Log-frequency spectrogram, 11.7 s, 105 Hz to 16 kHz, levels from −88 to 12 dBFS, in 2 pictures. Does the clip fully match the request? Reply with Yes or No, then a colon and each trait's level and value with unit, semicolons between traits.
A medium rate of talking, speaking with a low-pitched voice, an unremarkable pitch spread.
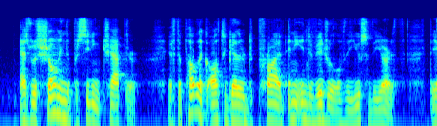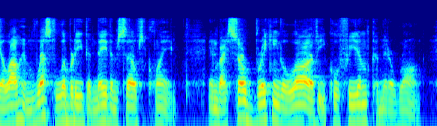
No: fast, 210 wpm; low, 120 Hz; average, 3.4 semitones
